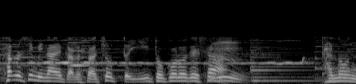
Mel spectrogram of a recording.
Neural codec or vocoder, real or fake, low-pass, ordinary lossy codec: none; real; 3.6 kHz; none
